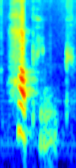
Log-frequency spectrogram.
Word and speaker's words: hopping: from the verb hope the second one is hopping with the short vowel sound so the first one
